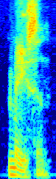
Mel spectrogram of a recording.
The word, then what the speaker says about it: Maeson: So there's an R&B artist I like called Matt Mason, and it's called M-A-T-T, and his last name is spelled M-A-E-S-O-N, Mason.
